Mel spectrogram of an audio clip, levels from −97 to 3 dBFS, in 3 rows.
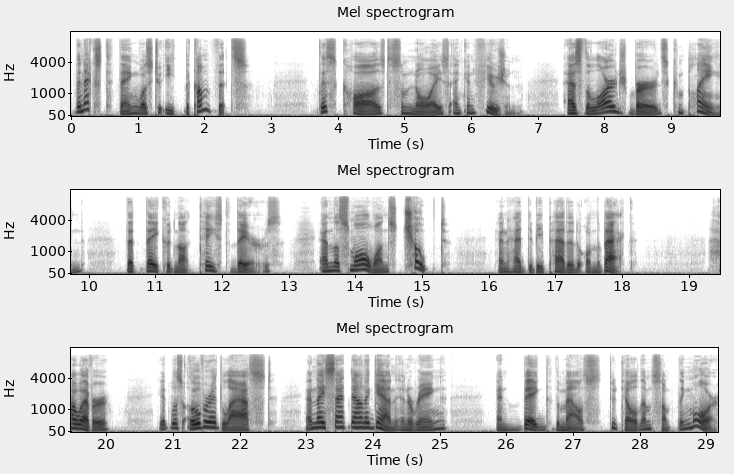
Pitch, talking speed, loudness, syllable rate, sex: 135 Hz, 125 wpm, -21 LUFS, 3.7 syllables/s, male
